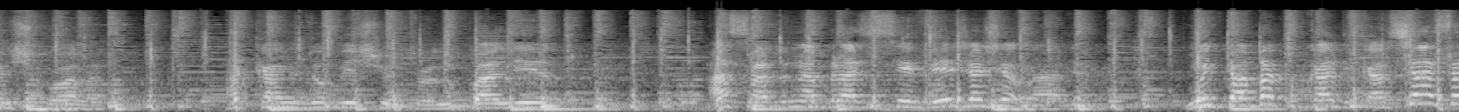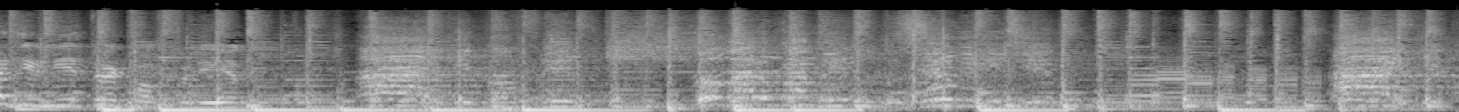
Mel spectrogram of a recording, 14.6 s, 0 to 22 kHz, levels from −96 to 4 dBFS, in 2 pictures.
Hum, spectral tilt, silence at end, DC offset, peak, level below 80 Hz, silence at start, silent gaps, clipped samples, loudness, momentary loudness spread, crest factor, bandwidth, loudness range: none; -4.5 dB/octave; 0 s; under 0.1%; 0 dBFS; -20 dBFS; 0 s; none; under 0.1%; -16 LUFS; 8 LU; 16 dB; 16 kHz; 3 LU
